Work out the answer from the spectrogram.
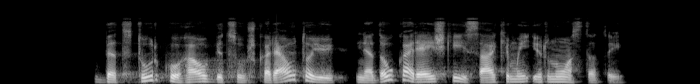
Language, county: Lithuanian, Šiauliai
